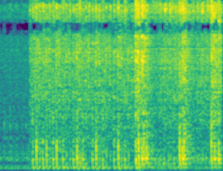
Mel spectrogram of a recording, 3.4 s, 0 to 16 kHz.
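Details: Racing lawn mower twin-cylinder engine on methanol, cold and hard to start: loud crisp firing with sharp throttle blips rising and falling cleanly, revved to about 9,400–9,500 rpm; picks up and settles evenly, healthy.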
